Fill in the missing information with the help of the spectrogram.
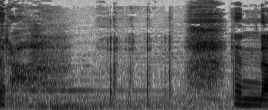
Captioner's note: Miraj laughing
